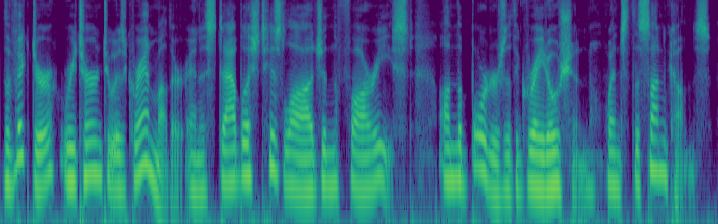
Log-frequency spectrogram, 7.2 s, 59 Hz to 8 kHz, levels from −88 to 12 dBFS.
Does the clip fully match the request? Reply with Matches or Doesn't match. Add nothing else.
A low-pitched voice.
Doesn't match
